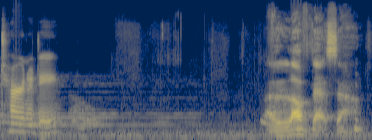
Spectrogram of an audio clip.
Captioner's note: train whistle blowing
